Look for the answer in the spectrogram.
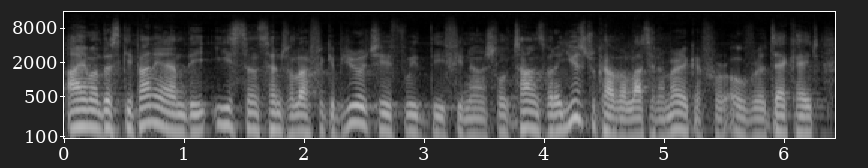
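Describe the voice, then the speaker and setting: Man moderating a conference panel. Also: mid-range voice. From Argentina. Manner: measured, deliberate with pauses. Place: conference stage.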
